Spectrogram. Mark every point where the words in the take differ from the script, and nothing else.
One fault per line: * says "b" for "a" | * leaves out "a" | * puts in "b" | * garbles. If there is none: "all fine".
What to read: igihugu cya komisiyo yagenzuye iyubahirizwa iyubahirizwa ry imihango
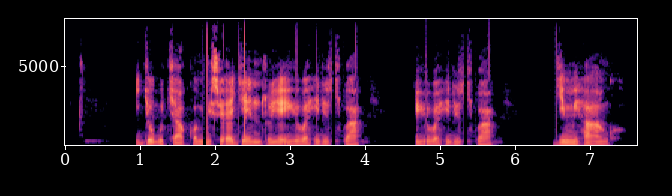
all fine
